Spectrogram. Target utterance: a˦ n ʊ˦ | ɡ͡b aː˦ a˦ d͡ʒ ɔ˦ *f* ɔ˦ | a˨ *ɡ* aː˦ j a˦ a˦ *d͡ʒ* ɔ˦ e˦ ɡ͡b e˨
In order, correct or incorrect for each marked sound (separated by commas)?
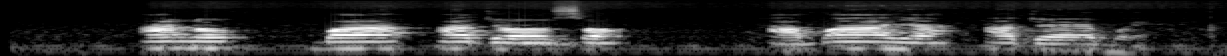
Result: incorrect, incorrect, correct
